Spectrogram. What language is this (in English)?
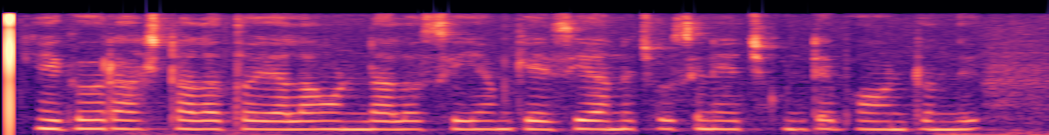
Telugu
